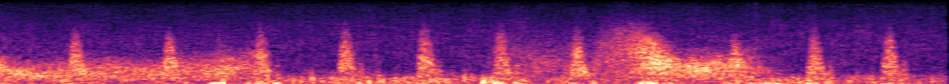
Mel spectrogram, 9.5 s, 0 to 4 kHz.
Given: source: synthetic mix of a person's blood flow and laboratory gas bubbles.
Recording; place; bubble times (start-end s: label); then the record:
Doppler ultrasound of blood flow; subclavian vein
no bubbles
From the record:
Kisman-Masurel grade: 000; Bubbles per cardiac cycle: 0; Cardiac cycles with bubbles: 0%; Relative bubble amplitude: no bubbles discernible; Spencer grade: 0 (complete lack of bubble signals)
